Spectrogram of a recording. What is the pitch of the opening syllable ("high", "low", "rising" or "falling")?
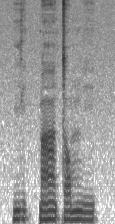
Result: low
